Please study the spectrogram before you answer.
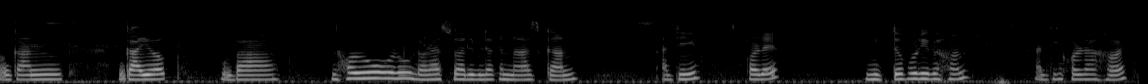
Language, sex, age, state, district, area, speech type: Assamese, female, 30-45, Assam, Darrang, rural, spontaneous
